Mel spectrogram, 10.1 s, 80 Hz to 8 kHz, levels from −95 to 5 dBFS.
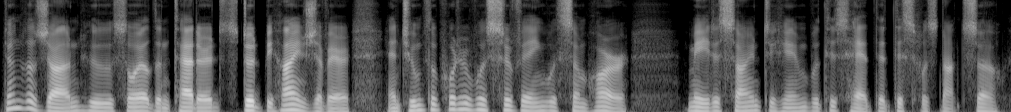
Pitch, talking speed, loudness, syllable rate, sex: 110 Hz, 185 wpm, -21 LUFS, 4.4 syllables/s, male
